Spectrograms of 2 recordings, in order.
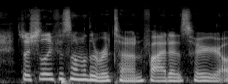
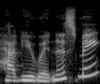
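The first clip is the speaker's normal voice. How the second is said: put-on upbeat voice. Quoting the second bit of the clip: imitating Aaron Hansen's upbeat voice. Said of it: "when he does it again and he goes".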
